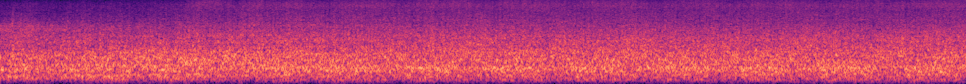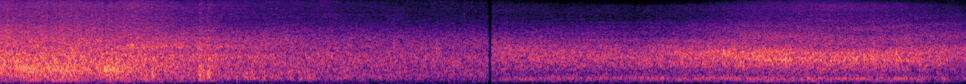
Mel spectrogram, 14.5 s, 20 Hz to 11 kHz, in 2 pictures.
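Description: JR Central 383 series limited-express electric train running across a steel girder bridge: a loud, steady rush of wheel-on-rail and bridge noise that falls away about eight seconds in as the train clears the bridge. Near the end a second electric train approaches and the rushing noise builds again, more quietly.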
